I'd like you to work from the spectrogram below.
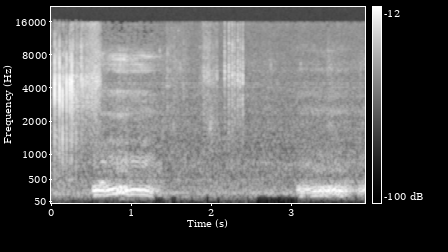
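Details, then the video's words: A male Basenji, deliberately pestered awake, "wakes up bad" and gives two low, throaty grumbles of about a second each; one grumble follows a sneeze. "Basenji grumbles."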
